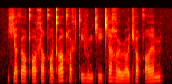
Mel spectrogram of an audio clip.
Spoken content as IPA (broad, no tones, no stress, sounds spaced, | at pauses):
ç a θ ɔ o̯ qʼ ɔ x æ qʼ a kʼ ɔ qʰ u x tʼ i v u m cʰ i cʰ æ ʁ o ɹ ɔ cʰ o qʼ æ m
